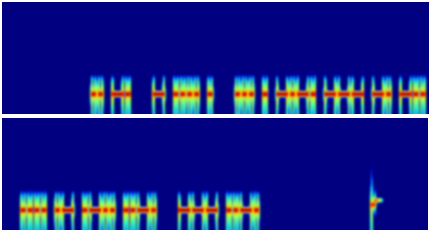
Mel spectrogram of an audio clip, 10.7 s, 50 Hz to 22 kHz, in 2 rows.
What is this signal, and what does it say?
Morse code, heard as a keyed tone, about 28 wpm, 700 Hz. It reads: IN THE SECOND HALF OF
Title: Sets of 5 Words 28wpm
